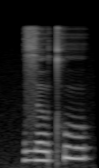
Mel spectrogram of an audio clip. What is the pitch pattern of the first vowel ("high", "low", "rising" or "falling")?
low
